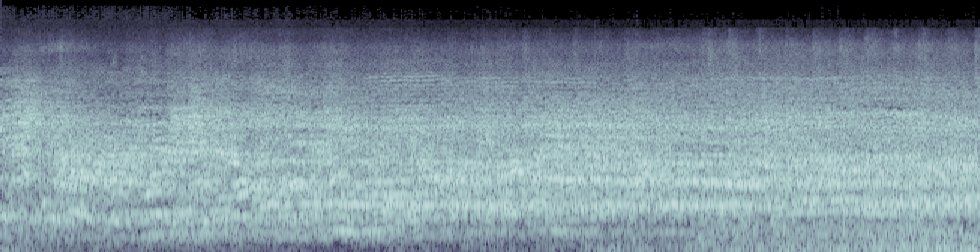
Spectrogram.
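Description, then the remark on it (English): A large indoor crowd of basketball fans roars and cheers continuously during a game in a gym, a dense wash of many voices echoing, loud and sustained for the whole stretch without letting up. “Aggie faithful getting into this ball game. Quite a crowd made the trip.”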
